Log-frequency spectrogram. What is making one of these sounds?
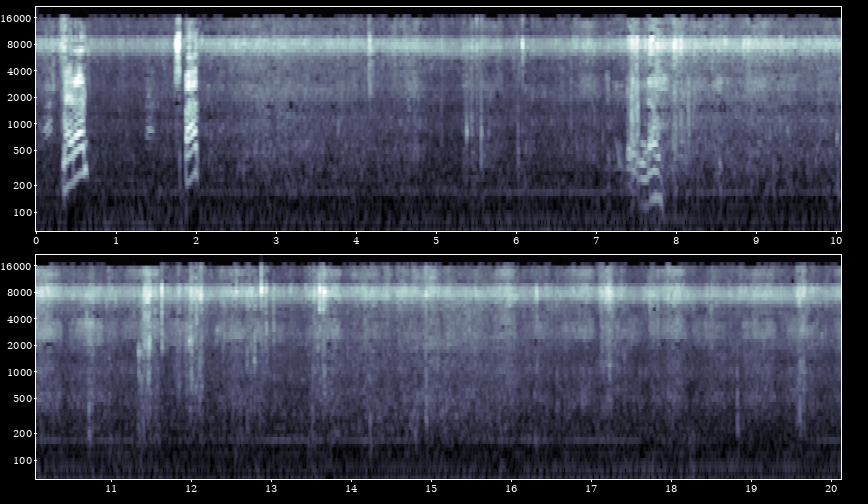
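Small waves lap gently against a rocky shore.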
